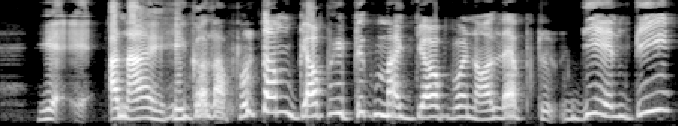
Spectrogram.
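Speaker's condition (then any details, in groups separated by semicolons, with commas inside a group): Cerebral palsy; born in Greece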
